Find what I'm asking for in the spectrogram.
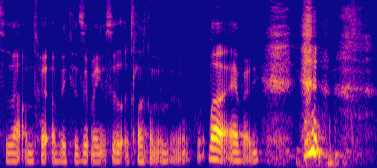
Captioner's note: chuckle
